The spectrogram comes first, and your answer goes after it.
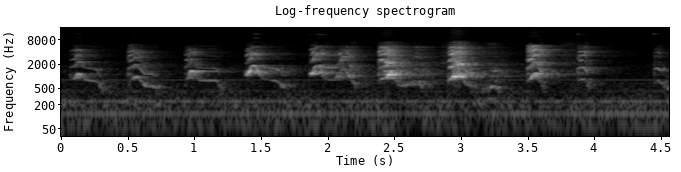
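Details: A puppy, one of 15 settling for the night in a kitchen, cries in insistent high yelping whines, each dropping in pitch, repeated about twice a second. Steady low hum from running dishwasher and washing machine.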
